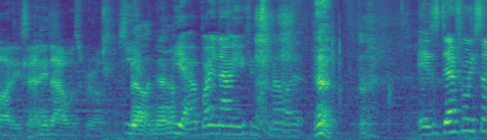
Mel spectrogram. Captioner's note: sniffs twice, then audibly recoils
